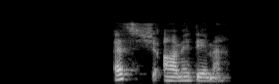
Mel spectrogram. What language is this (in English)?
Kurdish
